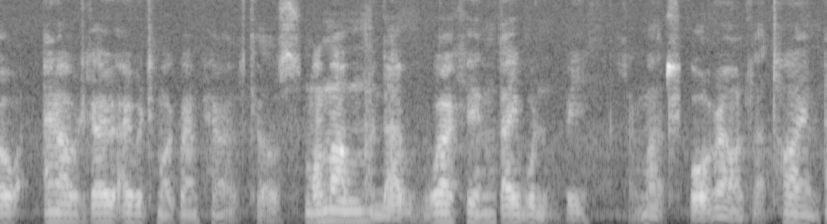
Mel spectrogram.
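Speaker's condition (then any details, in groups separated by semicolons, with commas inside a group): Cerebral palsy; mild, affects muscles and speech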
